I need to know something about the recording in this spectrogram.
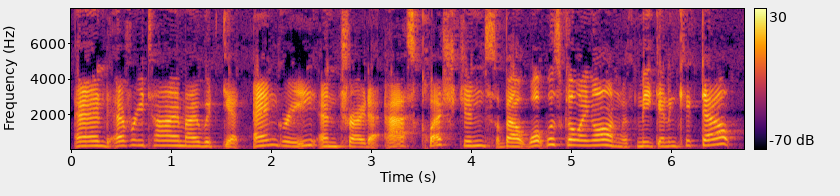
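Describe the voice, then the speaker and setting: A woman vlogger with a naturally loud voice, venting in a casual, frustrated rant that is full of tag questions. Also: high-pitched, moderate pace. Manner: frustrated, ranting, frequent "right?" tags.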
